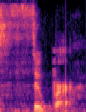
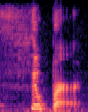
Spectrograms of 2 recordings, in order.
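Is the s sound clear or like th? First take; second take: clear; like th. First: The s is said clearly, tongue behind teeth. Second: The s is said like th, tongue between teeth.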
